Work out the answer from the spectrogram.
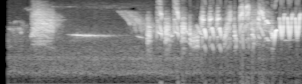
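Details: House wren singing: a few thin high notes open the phrase, then a bubbly burst of rapid, buzzy trilled notes runs to the end, bright and high-pitched with no background noise.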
